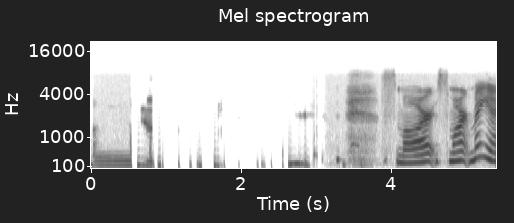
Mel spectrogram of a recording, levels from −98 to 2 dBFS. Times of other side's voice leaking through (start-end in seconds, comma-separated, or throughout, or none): 0.00-0.11, 0.50-0.56, 1.72-1.81, 2.26-3.02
